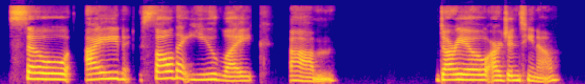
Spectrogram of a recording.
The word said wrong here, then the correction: Argento: or no, Argento. I'm saying that wrong.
